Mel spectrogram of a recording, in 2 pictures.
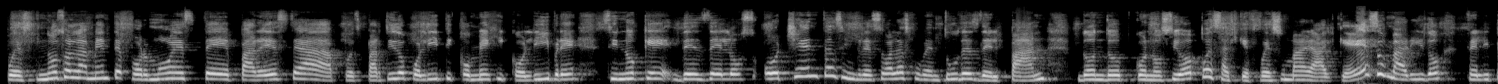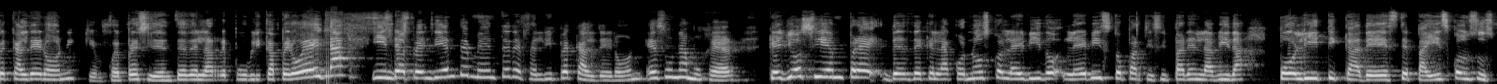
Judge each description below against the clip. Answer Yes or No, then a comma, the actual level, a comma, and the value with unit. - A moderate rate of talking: Yes, average, 150 wpm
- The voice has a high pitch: Yes, high, 245 Hz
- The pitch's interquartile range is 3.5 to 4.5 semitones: Yes, average, 3.9 semitones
